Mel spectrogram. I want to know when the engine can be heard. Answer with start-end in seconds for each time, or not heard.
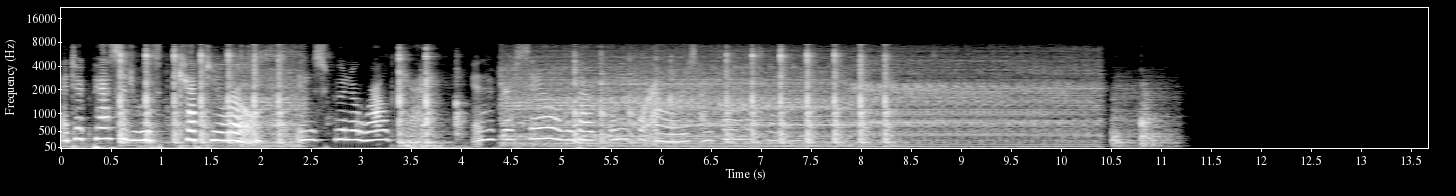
0.1-2.5, 4.3-10.4.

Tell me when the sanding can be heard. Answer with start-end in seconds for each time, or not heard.
not heard.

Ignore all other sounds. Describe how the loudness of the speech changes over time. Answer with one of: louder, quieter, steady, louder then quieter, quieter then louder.
quieter.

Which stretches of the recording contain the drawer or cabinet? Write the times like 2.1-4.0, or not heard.
3.4-4.1, 10.5-11.2.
